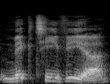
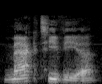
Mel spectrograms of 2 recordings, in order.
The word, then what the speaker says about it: McTiVia: this video, we're going to set up for the first time the McTiVia Multimedia Remote Desktop Receiver.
